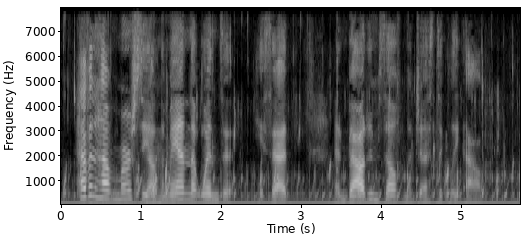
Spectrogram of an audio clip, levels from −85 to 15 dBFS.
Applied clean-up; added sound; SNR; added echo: none; Liquid; 13 dB; none.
